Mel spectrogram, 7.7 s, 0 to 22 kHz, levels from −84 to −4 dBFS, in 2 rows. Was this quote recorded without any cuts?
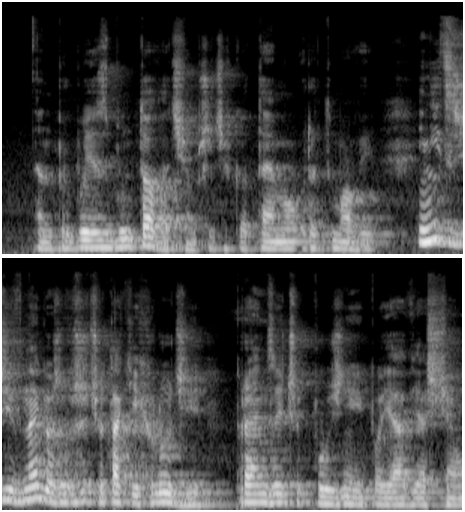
yes; 0 cuts

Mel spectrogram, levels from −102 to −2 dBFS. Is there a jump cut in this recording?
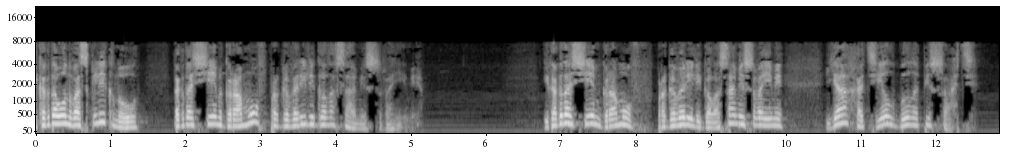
no; 0 cuts

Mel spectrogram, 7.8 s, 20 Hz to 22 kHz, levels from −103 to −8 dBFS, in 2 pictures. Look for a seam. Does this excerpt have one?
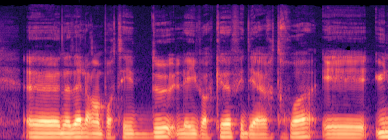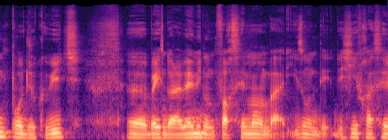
yes; 2 cuts; at 5.5 s, 5.9 s

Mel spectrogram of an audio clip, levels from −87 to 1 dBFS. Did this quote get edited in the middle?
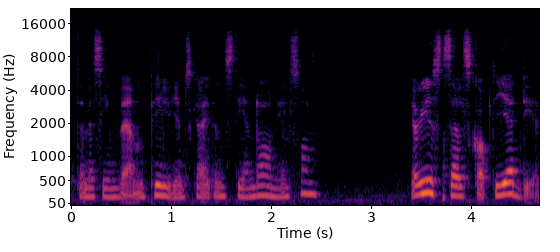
yes; 1 cut; at 3.7 s

